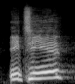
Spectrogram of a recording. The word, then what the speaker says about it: Etienne: championship why not jacksonville how do you say his name travis etienne yeah etn big thighs big dog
